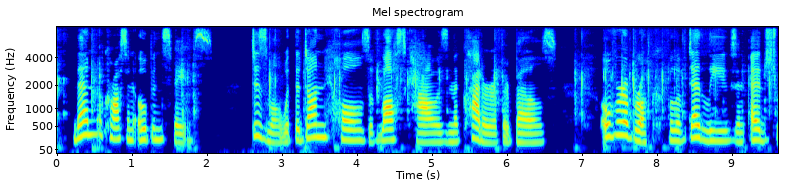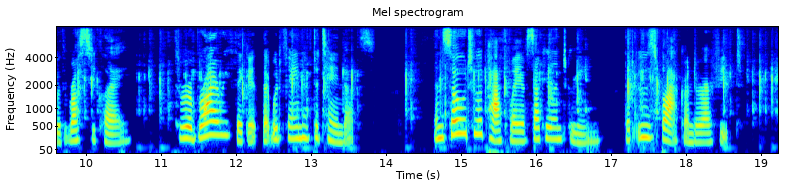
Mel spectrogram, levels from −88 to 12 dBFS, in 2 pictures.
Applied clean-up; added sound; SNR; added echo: classical method Wiener filter.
